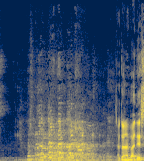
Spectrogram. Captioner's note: crowd laughing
